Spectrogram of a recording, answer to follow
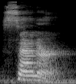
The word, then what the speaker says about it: center: pronounce t at all when T is followed by an N it is usually dropped we do not pronounce it for example Center not Center interview not interview and internet not internet I'm in a bit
